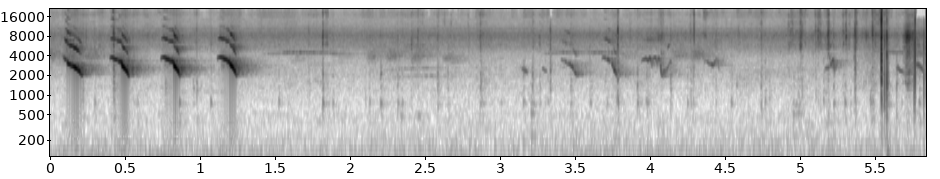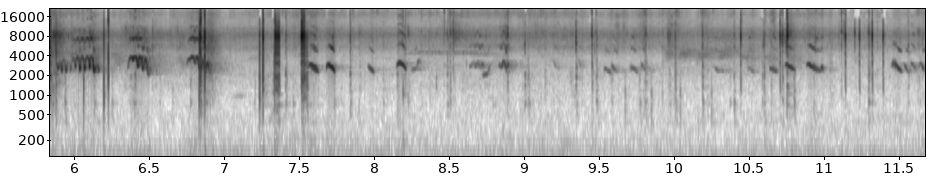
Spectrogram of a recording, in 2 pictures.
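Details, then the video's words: Baby domestic chicks chirping, opening with four loud high descending peeps in quick succession, then softer scattered peeps mixed with rustling and tapping sounds, a few louder peeps returning near the end. "Baby "Chicks Chirping" Sound"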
